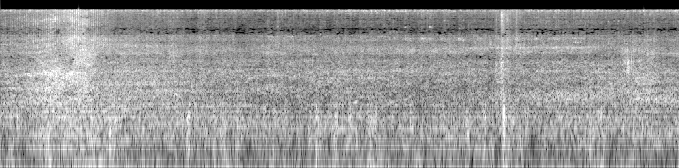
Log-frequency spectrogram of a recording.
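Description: Road traffic noise with wind rumble on the microphone, heard from a moving bicycle, with a louder swell about a second in and a single sharp knock near three-quarters of the way through.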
